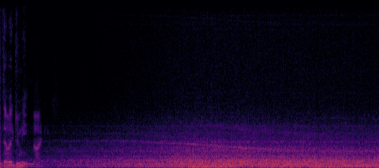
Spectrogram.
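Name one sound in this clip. A large jet plane roars loudly as it lands and rolls along a runway.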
